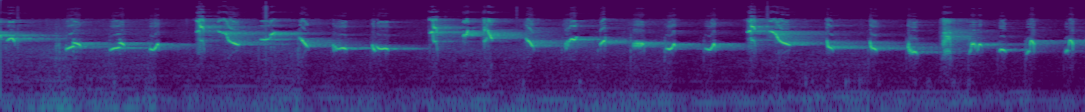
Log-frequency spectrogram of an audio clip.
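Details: Greater green leafbird singing in the wild: a rapid, varied stream of loud whistled phrases, many sliding down from high to mid pitch, delivered almost continuously with short breaks, over a low rumbling background.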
